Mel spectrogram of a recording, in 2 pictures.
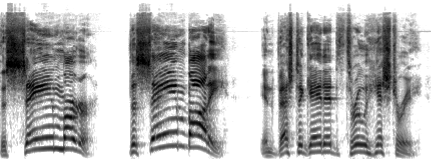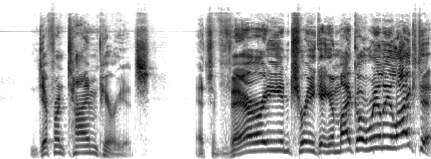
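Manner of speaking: gushing, carried-away, very stretched out, swooping and rising. Describing a Netflix thriller to the others, who ask why, yelling. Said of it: "Why are you yelling?".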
